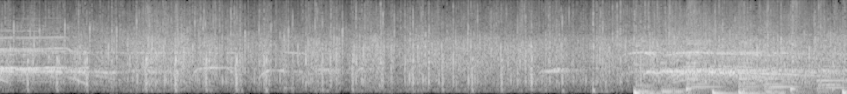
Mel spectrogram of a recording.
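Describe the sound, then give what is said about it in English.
The audience at a recording of The Guilty Feminist bursts into sustained applause for Daisy Haggard, dense and steady clapping with some cheering mixed in; near the end a low musical sting comes in beneath the clapping. “Um, big round of applause for the incredible Daisy Haggard.”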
